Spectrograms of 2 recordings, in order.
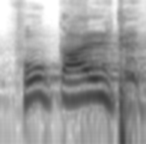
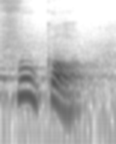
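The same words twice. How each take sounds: First: The name is read out letter by letter. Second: The name is said with French sounds. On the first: "All sane people, particularly Indians, will Foucault" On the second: "So you shall Michel Foucault"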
